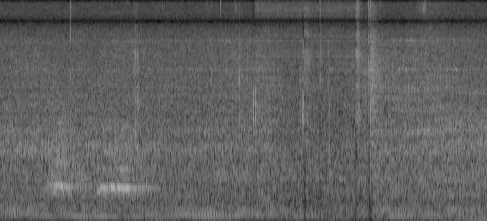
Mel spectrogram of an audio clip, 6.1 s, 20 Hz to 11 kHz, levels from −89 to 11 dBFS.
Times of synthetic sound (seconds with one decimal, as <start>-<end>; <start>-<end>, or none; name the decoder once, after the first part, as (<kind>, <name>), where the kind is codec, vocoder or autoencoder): 3.2-4.5 (vocoder, WaveNeXt)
